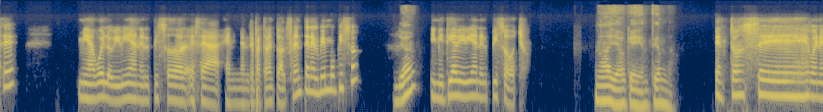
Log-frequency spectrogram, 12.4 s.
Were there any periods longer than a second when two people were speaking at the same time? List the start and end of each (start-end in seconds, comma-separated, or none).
none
